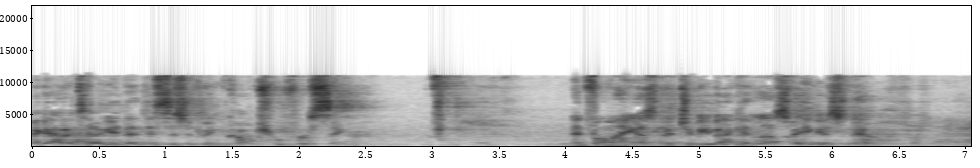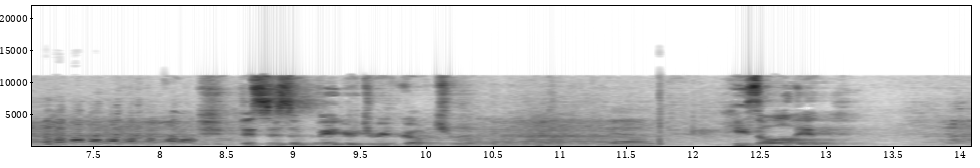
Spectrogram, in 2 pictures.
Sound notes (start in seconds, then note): 3.0 smacks lips; 6.5 audience laughs; 7.0 giggles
